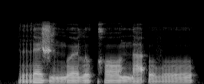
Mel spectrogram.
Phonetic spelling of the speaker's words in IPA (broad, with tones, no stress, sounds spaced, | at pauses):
r ɛ˥ ʒ ĩ˩ ŋʷ œː˧ l o˥˩ kʰ ɔː˧ n a˩˥ ʔ o˩ β oː˩˥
